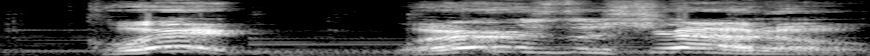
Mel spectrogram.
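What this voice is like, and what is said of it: Old man character voice. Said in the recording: “do that voice. I was wanting to do the old man's voice.”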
